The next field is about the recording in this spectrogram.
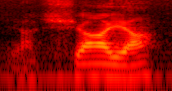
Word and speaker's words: Yeshaya: Probably you recognize it more by the name Isaiah, but Yeshaya would probably be the correct pronunciation, which actually means Jehovah or Yahweh has saved, which is much like Joshua, Yeshua.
